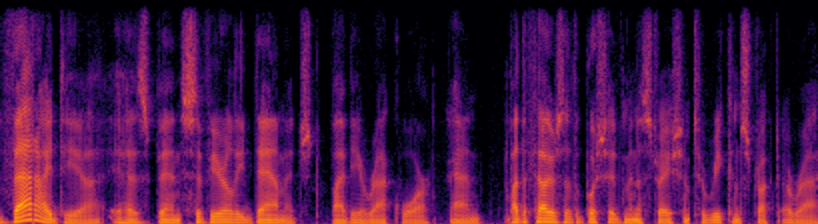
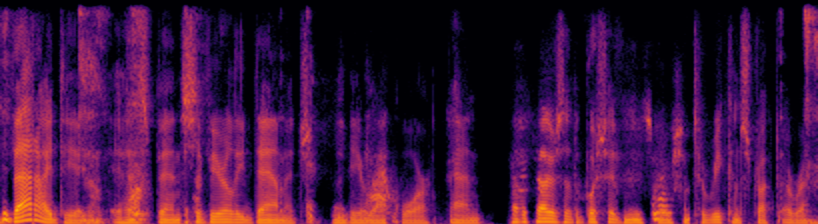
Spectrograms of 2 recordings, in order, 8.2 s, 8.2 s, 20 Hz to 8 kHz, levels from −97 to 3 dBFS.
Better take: first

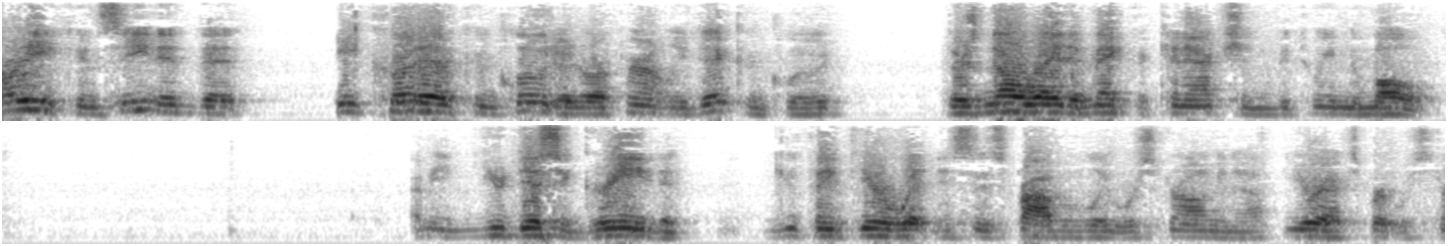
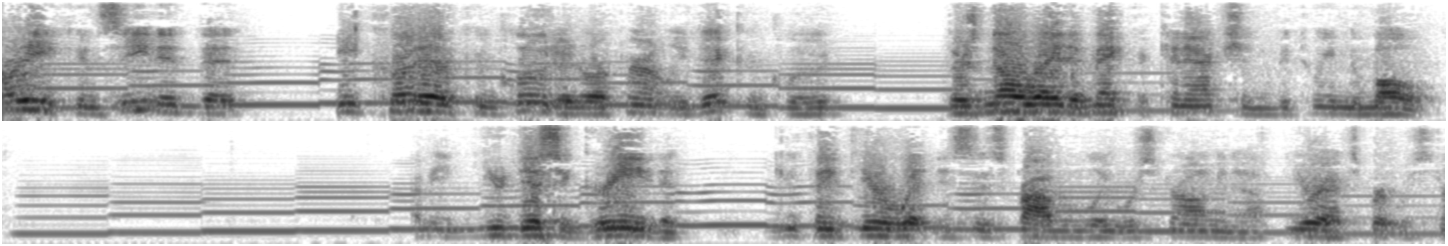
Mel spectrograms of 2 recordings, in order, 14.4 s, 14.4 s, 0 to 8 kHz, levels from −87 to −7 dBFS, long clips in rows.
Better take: first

